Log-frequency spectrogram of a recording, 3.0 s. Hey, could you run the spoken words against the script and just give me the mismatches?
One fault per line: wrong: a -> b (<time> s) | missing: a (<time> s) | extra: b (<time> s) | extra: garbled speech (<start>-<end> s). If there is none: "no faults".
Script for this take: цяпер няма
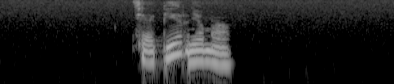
no faults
